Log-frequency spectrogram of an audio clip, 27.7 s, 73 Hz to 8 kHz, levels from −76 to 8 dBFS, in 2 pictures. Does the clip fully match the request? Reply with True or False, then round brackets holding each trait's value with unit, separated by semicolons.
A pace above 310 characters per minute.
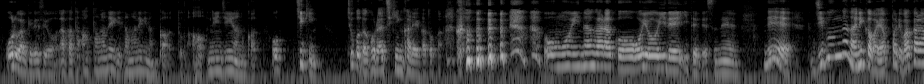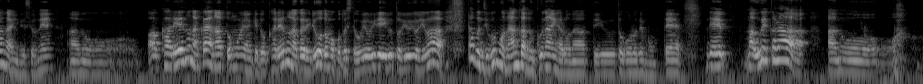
True (355 characters per minute)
